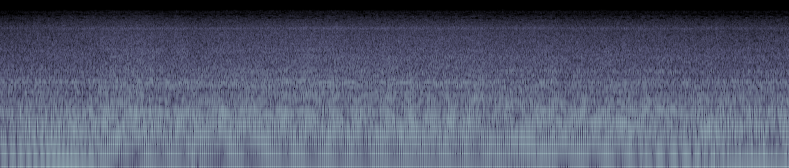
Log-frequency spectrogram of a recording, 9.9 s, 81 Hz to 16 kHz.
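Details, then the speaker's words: 2020 Toro TimeMaster 30-inch self-propelled mower: the buzz climbs past the factory-set speed and holds a high, strained pitch; with the governor it could rev all the way up, which the owner says is not good: engine overspeed. "And that's kind of where it was, factory set without the throttle. With the governor, we could go all the way"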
